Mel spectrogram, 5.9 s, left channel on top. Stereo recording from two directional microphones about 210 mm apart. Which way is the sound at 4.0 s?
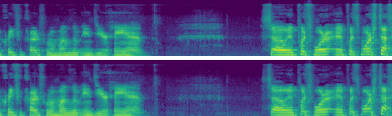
35° left (ahead or behind).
